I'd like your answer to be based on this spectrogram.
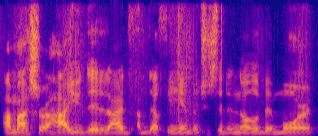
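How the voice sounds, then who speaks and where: A man's voice: mid-range voice, flat delivery, rapid-fire, a little mellow. A man hosting a casual interview, affirming and reflecting on his guest's story with lots of "you know" and "like.". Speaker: host.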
